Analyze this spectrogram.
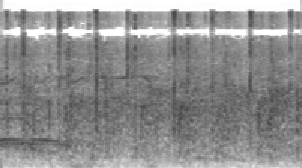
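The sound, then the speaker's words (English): Audience applause at a networking event: steady, dense clapping from many hands, loud and continuous throughout without a break. “It's been a long time coming, so a round of applause for all of you.”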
